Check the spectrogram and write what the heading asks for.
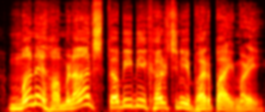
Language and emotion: Gujarati, happy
